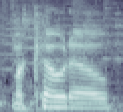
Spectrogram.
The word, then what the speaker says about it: Makoto: for me not hipoomi you don't put the emphasis on any of them it's keeping me Mikoto etc it's not he foo me Makoto it's you don't you don't emphasize any of the syllables because that's not the way Japanese likes where she'd like me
